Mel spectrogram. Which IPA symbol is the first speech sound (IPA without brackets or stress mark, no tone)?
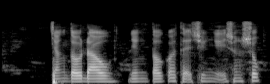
t͡ɕ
